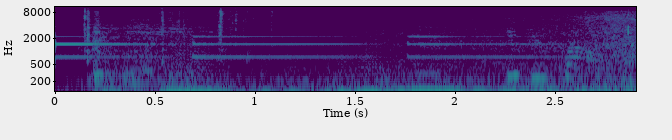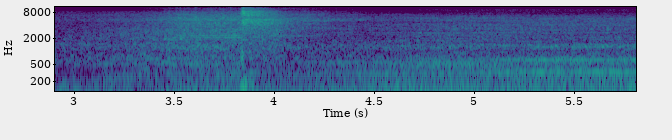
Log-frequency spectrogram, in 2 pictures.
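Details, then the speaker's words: Starter cranking during a battery and starter test on a scope, about 166 A draw, voltage dipping near 8.5 V, 700 CCA battery: steady, even churn with no grinding; starter and battery healthy. "keep that sorter motor and prank spinning and it's not noisy it's clean so I would say the sort of motors healthy batteries healthy"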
